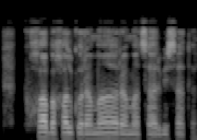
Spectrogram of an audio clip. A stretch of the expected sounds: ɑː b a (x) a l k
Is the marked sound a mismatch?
no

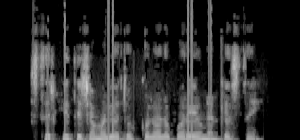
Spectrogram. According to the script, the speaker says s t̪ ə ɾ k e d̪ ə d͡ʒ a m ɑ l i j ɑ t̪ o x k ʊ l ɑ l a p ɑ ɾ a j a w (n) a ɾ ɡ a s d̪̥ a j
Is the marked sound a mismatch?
no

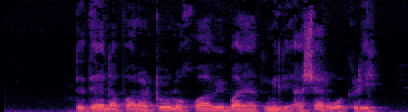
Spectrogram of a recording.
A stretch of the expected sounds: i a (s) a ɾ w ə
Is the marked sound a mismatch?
yes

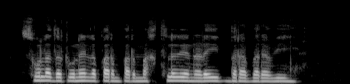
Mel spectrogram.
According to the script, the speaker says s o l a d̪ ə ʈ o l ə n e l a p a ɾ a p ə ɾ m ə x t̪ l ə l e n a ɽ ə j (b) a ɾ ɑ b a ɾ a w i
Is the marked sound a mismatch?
no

